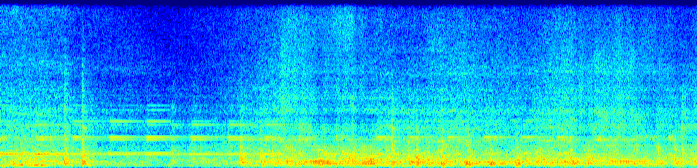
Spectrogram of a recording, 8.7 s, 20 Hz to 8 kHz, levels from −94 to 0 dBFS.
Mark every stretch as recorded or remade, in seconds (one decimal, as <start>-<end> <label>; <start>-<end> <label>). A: 0.0-3.5 recorded; 3.5-4.7 remade; 4.7-7.2 recorded; 7.2-8.7 remade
